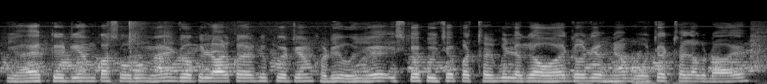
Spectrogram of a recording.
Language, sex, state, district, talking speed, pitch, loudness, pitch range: Hindi, male, Haryana, Rohtak, 275 wpm, 150 Hz, -18 LUFS, 150-155 Hz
